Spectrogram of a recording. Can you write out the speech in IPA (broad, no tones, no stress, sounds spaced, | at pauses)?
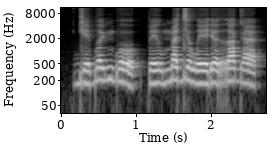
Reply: ɡʲ e b ə y̯ m b o | p e u̯ m æ dʲ ɤ w e ɾʲ ə r a ɡ æ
